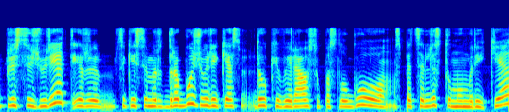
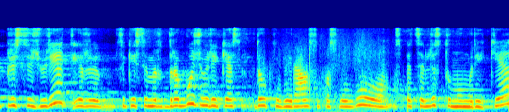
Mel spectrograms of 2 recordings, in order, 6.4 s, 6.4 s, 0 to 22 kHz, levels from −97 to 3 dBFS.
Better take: first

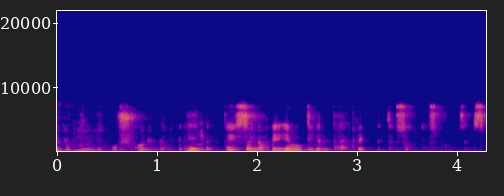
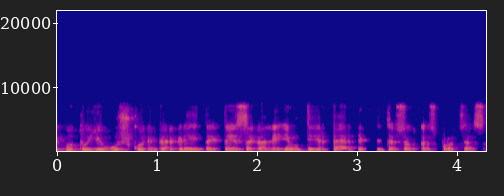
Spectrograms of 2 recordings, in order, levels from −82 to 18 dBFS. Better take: second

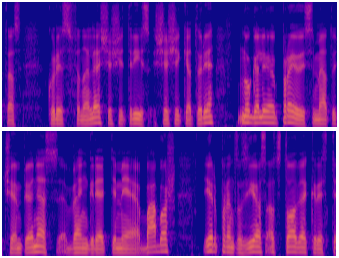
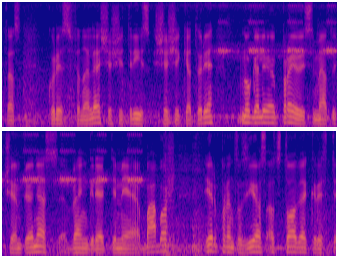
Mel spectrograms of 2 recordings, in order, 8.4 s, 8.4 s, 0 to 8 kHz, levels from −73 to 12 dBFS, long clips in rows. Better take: first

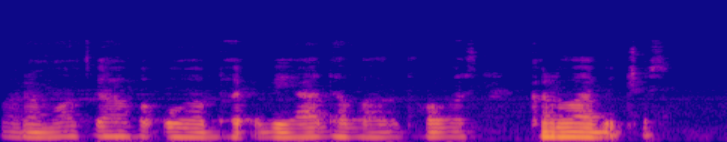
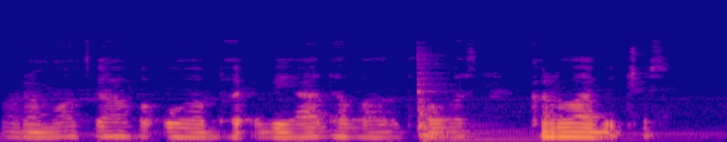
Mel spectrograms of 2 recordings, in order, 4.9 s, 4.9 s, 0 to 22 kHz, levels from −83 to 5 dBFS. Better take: first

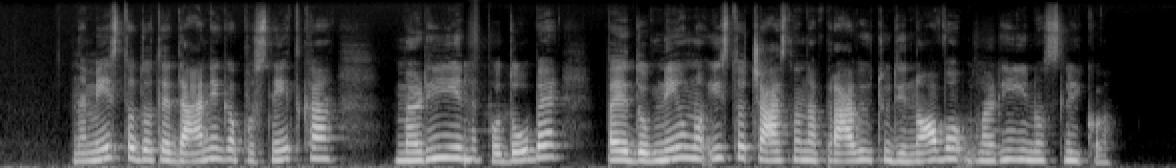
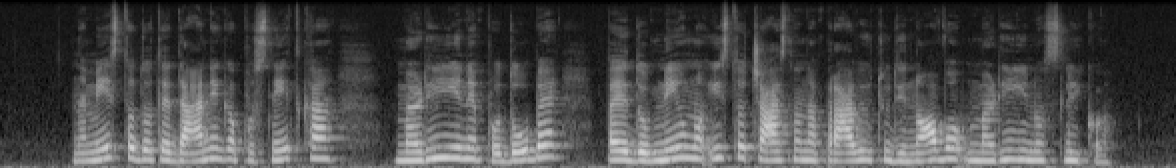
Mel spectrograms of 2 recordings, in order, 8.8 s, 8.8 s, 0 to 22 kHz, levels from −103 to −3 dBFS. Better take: second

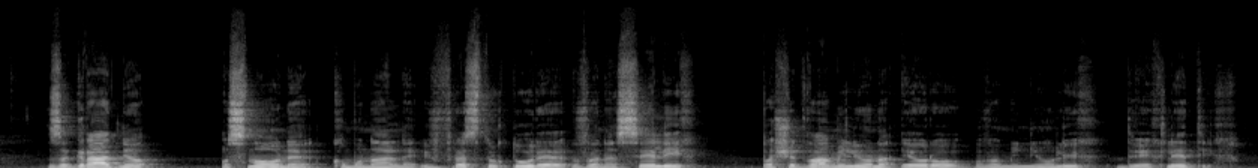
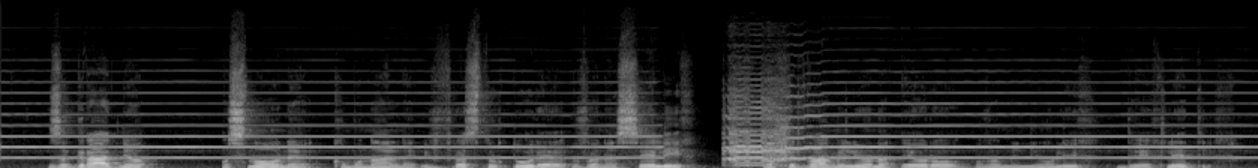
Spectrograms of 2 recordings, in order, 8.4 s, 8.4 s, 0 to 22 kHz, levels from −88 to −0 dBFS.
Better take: first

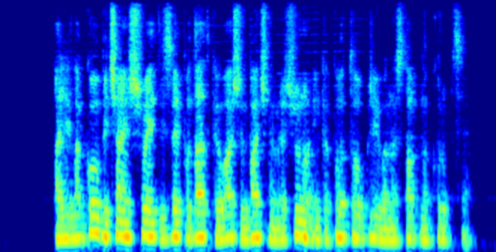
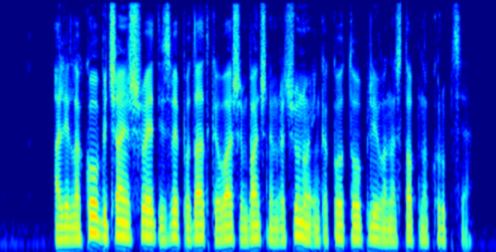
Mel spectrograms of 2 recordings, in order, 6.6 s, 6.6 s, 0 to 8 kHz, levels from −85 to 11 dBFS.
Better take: second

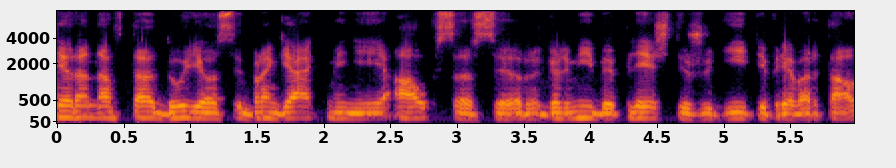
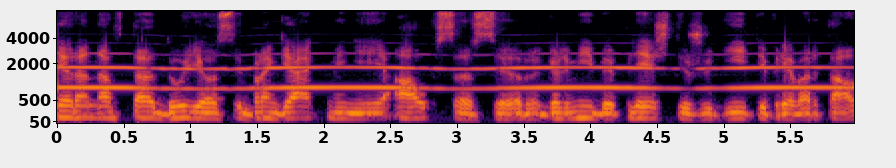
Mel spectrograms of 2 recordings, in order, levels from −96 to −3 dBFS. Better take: first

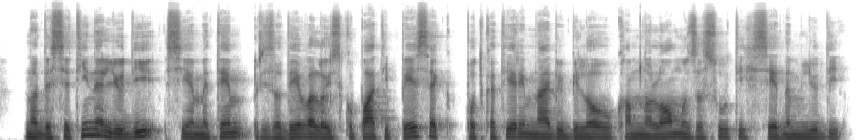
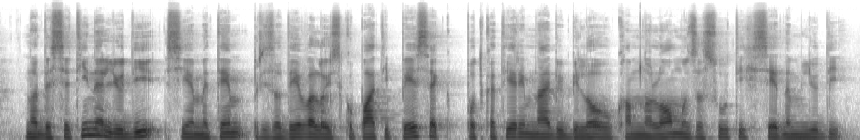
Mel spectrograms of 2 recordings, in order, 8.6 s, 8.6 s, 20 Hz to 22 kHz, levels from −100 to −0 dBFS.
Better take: second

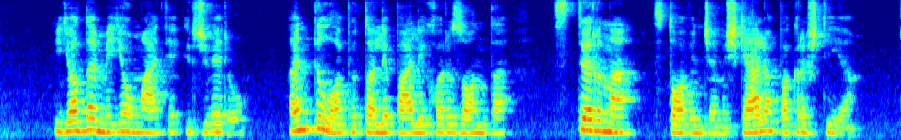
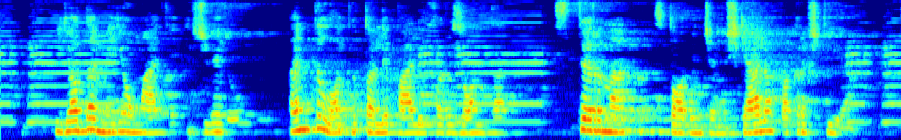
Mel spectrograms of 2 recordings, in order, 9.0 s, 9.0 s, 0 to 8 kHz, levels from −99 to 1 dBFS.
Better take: first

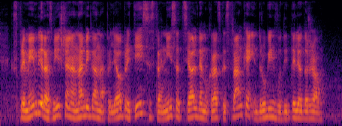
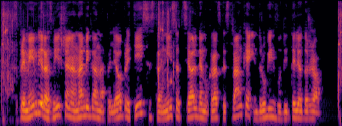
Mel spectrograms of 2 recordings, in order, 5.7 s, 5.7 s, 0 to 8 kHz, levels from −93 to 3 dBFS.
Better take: first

